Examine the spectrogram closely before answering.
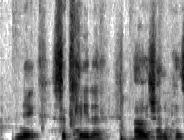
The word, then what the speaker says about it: Sequeira: Nick Cicada. I always try to put some accent behind it. I don't know why it's that Q. Well, the accent is the uh the R is pronounced like D.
